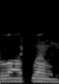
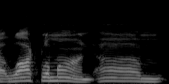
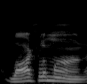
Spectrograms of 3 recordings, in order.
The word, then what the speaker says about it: Loch Lomond: asked old fashioned about the Loch Lemon. He said he's never heard of it. Yeah, Loch Lomond. Loch It's Lamont. Loch Lemon. yeah, Loch Lomond.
